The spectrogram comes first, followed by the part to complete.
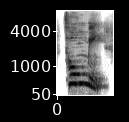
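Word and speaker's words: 聪明: 聪明 Ming nada 2 sebenarnya di sistem Taiwan. Nah, cuman di sistem Beijing dia Mingnya nada 5 ya. 聪明.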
